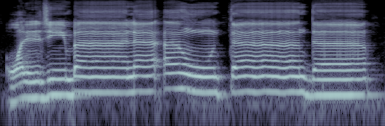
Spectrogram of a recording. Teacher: الف سے پہلے با پر زبر آ رہا ہے، الف مدہ ہوگا، ایک الف کی مقدار کھینچیں گے · یہاں پر دو زبر کی تنوین ہے، وف کی صورت میں اسے الف سے بدل دیں گے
